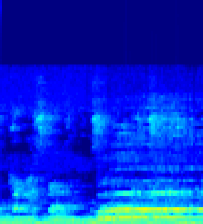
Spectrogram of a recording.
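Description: Backing music plays, and about a second in a woman's voice comes in through a microphone, singing one long held note.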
